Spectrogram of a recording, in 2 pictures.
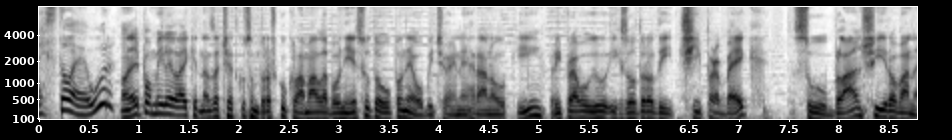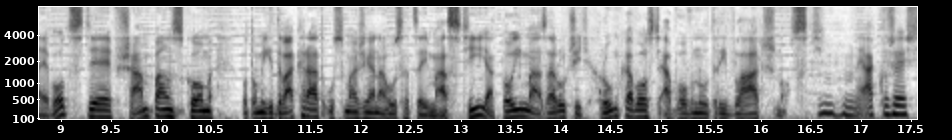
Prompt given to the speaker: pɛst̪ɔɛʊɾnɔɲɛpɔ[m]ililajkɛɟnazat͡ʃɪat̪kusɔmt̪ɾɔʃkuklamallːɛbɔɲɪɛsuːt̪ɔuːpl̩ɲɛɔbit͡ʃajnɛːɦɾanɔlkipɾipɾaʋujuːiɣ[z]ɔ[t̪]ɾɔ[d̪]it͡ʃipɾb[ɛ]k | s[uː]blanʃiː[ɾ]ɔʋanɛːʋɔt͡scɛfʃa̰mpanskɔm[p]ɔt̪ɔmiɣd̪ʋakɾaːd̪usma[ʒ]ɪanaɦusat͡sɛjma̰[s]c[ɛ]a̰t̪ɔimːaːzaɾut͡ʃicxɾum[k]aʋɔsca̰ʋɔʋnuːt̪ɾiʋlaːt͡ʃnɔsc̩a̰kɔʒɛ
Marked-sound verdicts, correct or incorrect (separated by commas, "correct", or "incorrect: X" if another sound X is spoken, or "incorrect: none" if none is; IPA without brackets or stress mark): correct, correct, incorrect: d̪, correct, correct, correct, correct, correct, correct, correct, incorrect: i, correct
